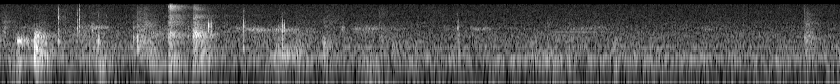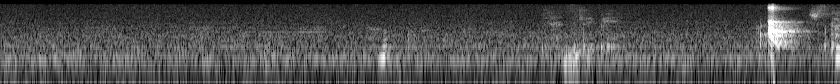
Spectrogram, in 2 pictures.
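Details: After some rustling, a girl sleeping in someone's arms makes short, soft, jerky catches about every four seconds in a quiet room; hiccups.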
